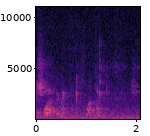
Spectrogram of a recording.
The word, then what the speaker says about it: Schlatter: Schlatter. Should have pronounced it for you.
